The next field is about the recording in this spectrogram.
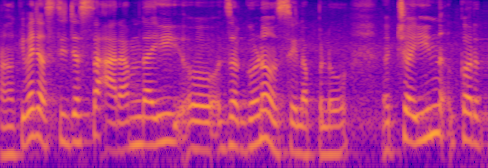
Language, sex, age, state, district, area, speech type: Marathi, female, 45-60, Maharashtra, Sangli, urban, spontaneous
